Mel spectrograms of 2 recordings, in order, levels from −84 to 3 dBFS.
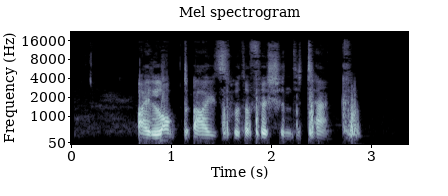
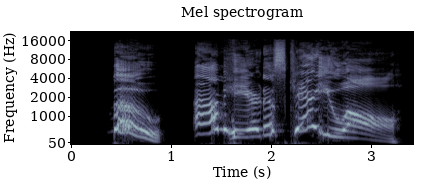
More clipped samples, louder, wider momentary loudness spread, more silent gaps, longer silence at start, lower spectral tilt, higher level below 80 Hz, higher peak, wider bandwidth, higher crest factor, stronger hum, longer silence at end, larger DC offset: neither; first, -17 LUFS vs -26 LUFS; first, 11 LU vs 8 LU; neither; first, 0.65 s vs 0.4 s; first, -2.5 dB/octave vs -1 dB/octave; about the same, -66 dBFS vs -66 dBFS; first, 0 dBFS vs -12 dBFS; about the same, 16.5 kHz vs 17 kHz; about the same, 18 dB vs 16 dB; neither; first, 0.5 s vs 0.15 s; neither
